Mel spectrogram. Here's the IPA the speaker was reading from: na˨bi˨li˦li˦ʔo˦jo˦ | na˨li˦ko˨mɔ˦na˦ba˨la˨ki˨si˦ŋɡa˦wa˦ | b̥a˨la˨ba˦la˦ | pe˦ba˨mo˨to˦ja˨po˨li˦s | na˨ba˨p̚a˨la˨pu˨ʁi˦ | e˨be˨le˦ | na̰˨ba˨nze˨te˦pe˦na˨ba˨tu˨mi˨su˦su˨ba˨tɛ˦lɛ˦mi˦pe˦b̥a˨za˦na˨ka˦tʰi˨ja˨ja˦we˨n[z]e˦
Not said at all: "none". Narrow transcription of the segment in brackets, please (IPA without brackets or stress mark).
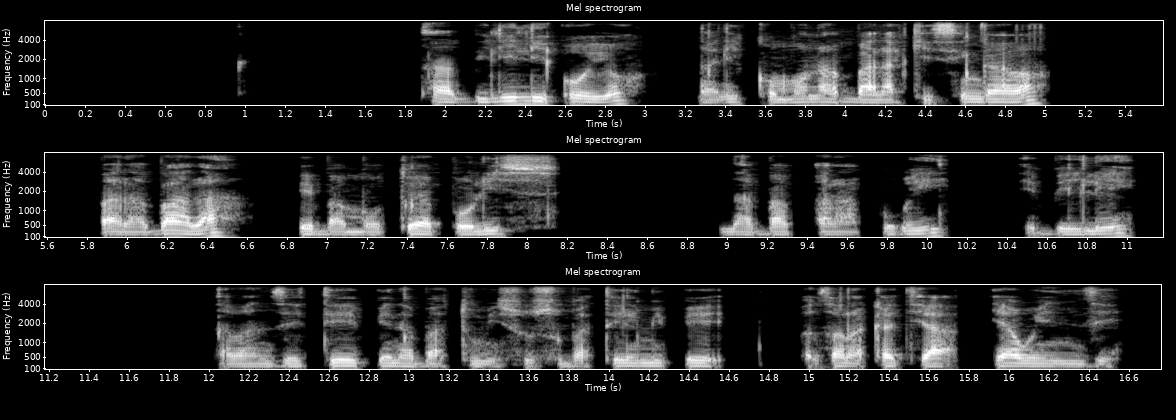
z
